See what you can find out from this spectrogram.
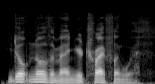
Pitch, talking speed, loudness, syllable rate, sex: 95 Hz, 310 wpm, -18 LUFS, 7.0 syllables/s, male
